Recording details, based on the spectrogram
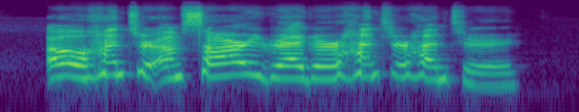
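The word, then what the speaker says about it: Hunter × Hunter: Hunter. He said the X is silent in Hunter and I said Hunter X Hunter.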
